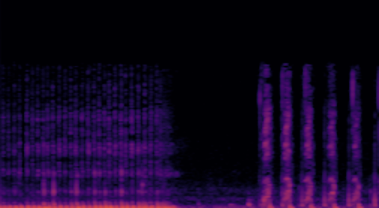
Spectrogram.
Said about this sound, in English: All right, this is the weird and obscure. This is Snoring Bulldog. Tell me what you think.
